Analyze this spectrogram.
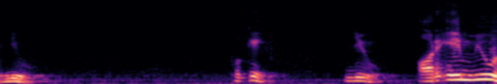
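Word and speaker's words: ν: तो frequency mu लेंगे. Okay, nu, it is nu, sorry, the pronunciation is nu, okay, nu, और a mu है, this is mu, this is nu lambda.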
